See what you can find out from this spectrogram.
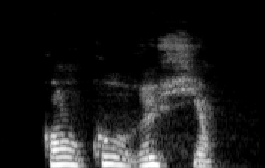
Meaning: first-person plural imperfect subjunctive of concourir
- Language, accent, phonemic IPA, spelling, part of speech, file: French, Canada, /kɔ̃.ku.ʁy.sjɔ̃/, concourussions, verb, LL-Q150 (fra)-concourussions.wav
